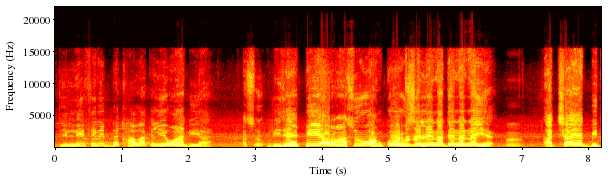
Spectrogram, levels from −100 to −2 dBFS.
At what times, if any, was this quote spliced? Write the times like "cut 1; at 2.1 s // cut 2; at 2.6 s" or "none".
none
